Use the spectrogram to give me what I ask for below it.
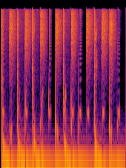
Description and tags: Intense Bass Rave Sound by Cris Roopa
acid, action, bass, beat, club, dance, drum, dubstep, effect, electro, electronic, field, fx, hammered, house, intense, loop, music, noise, rave, record, rhythm, signaled, sound, space, stereo, synth, techno, trance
